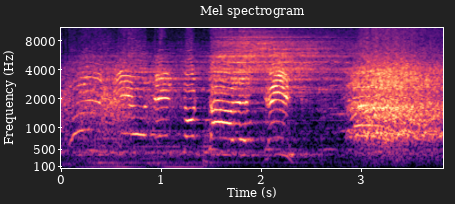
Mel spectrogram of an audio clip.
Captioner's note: speaking German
